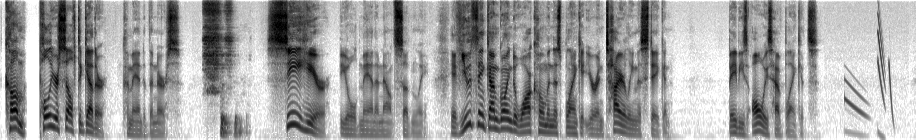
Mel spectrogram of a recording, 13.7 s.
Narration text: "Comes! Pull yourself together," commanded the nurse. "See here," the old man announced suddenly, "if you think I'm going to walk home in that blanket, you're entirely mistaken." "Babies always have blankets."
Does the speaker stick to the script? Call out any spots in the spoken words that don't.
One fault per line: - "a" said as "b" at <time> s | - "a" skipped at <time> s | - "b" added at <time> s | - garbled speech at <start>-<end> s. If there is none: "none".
- "Comes" said as "Come" at 0.1 s
- "that" said as "this" at 8.3 s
